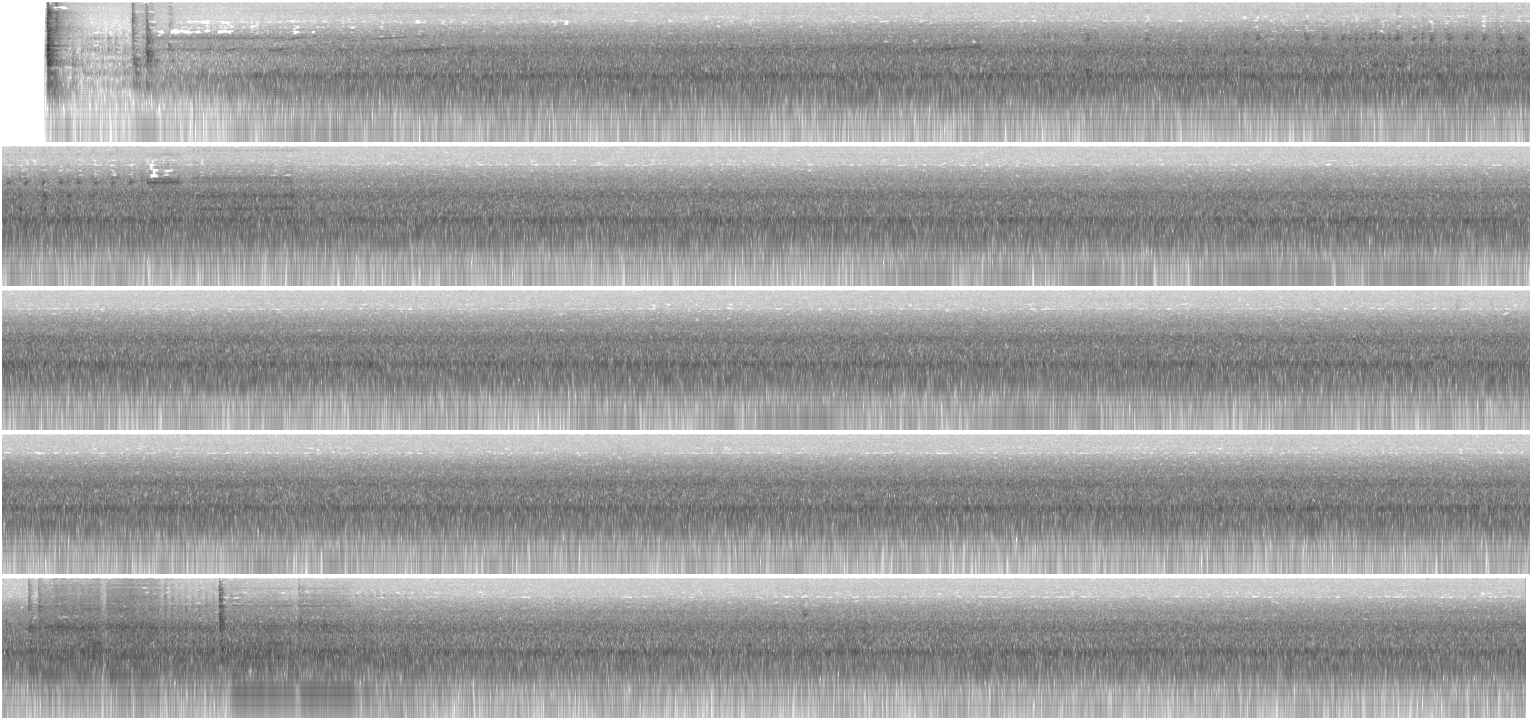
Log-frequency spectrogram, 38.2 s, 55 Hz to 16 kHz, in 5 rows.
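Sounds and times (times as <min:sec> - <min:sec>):
computer turning on: 0:00.2 - 0:09.4, 0:30.7 - 0:33.3
computer fan noise: 0:00.2 - 0:38.1.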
